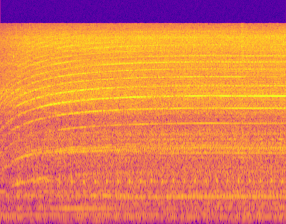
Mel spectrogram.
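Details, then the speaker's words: EV West electric motor accessory plate driving AC compressor, vacuum pump and power steering, first power-up after installation: quiet whir rising then holding smooth and steady, vacuum and power steering nearly silent, normal accessory drive. "i'm able to talk normally with this even if this air conditioning compressor was engaged and it was compressing it'd be really quiet the vacuum as you can hear is pretty much dead silent and the power steering is silent"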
